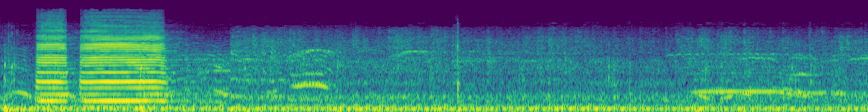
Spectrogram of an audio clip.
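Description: A horn blown twice in quick succession, a short blast then a longer one, at a steady pitch, over a background of shouting voices from a crowd.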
